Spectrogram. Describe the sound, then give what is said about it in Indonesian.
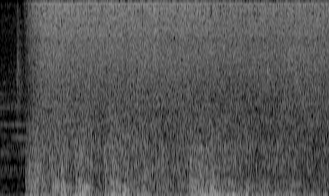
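Rain falling at night makes a dense, steady, loud hiss over a deep rumble that holds throughout, after a quieter opening moment. “Mari kita nikmati malam hari ini di tengah hujan yang ada, dengan segala bentuk keheningan.”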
